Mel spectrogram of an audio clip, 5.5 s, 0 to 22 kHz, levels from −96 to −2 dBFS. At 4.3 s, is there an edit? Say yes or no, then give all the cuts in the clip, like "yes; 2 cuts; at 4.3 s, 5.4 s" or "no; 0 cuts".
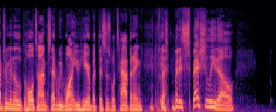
no; 2 cuts; at 0.9 s, 3.1 s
